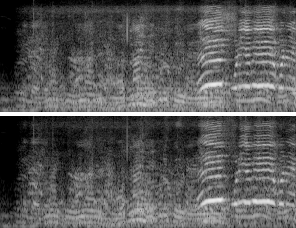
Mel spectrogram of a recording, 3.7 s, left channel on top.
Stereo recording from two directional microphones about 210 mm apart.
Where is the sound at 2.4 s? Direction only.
45° right (ahead or behind).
